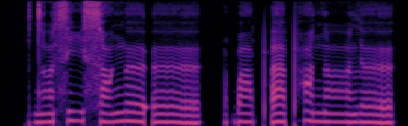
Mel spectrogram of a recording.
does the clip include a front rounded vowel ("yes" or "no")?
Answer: yes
